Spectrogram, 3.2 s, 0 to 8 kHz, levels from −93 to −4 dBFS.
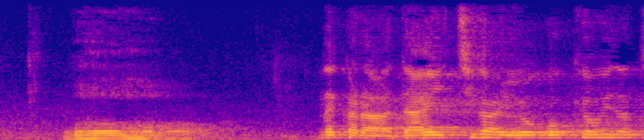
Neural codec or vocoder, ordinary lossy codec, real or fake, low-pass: none; none; real; none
